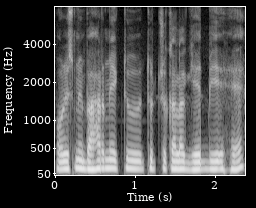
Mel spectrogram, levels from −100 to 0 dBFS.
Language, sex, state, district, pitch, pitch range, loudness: Hindi, male, Arunachal Pradesh, Longding, 135 Hz, 130-145 Hz, -15 LUFS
